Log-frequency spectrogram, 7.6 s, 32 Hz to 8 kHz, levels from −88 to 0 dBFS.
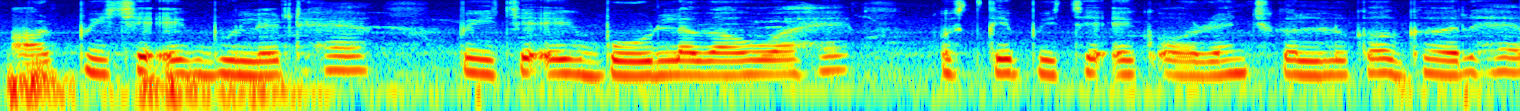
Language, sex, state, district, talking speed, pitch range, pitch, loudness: Hindi, female, Rajasthan, Jaipur, 150 wpm, 195-215 Hz, 205 Hz, -17 LUFS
